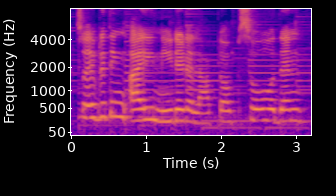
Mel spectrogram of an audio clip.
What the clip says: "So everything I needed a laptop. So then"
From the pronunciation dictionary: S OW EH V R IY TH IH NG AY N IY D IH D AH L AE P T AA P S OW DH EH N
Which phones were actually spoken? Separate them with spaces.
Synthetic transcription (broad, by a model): S OW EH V R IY T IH NG AY N IY D IH D AH L AE P T AA P S OW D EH N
